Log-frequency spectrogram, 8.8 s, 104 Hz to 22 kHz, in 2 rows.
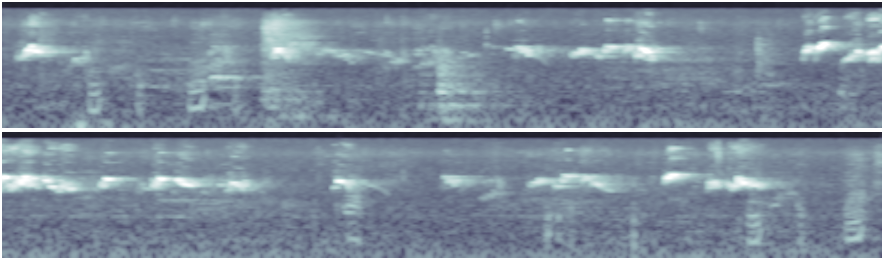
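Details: Decoy red-whiskered bulbul singing to lure wild birds during early-season trapping on 3 November 2020; a lively run of clear, chirpy warbled phrases repeats almost continuously, each lasting under a second.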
